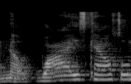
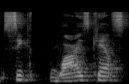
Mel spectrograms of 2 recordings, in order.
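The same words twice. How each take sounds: First: Wise counsel said very slowly, wise leaned on; correcting herself by stressing wise. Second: Wise drawn out slowly and leaned on; slow down and weigh the word wise; stress on wise. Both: Shown as a demonstration. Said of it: "emphasis on wise".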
